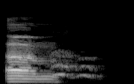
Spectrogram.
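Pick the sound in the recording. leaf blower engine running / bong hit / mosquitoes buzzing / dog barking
dog barking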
